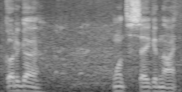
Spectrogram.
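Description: A man voicing a friendly, confident older teenage schoolboy who talks low and confiding. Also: fairly even intonation, very fast, crowd noise, noisy background, lightly acted.

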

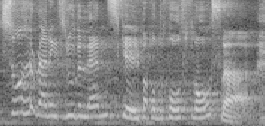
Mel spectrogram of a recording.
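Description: Gleeful sly poltergeist, drawled and sing-song, reverby. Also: male voice, extremely high pitch, lively intonation, pitched above the performer's own voice. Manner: cackling, sly drawn-out taunting. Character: cackling mischievous poltergeist, gleeful and oily. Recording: roomy reverb with music behind.

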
